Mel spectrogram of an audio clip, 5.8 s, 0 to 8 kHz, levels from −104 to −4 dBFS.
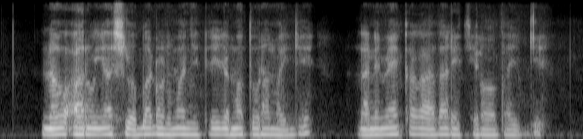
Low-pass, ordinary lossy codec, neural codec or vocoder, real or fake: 7.2 kHz; none; codec, 44.1 kHz, 2.6 kbps, SNAC; fake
